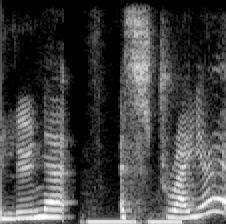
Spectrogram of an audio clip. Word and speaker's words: Luna Astraea: Nice to see so many of you here again and huge huge huge welcome to Luna Australia. Am I right? Yes. Is it pronounced properly?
